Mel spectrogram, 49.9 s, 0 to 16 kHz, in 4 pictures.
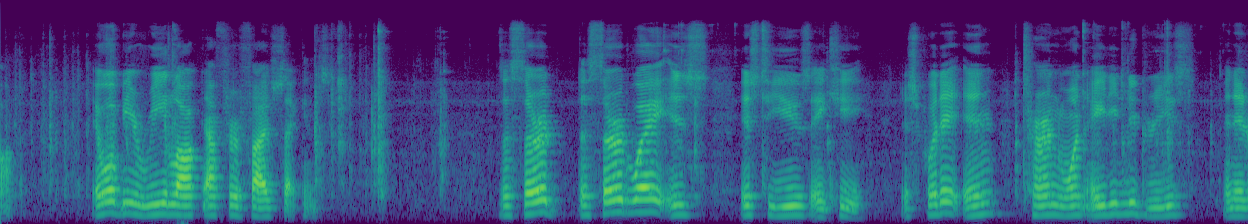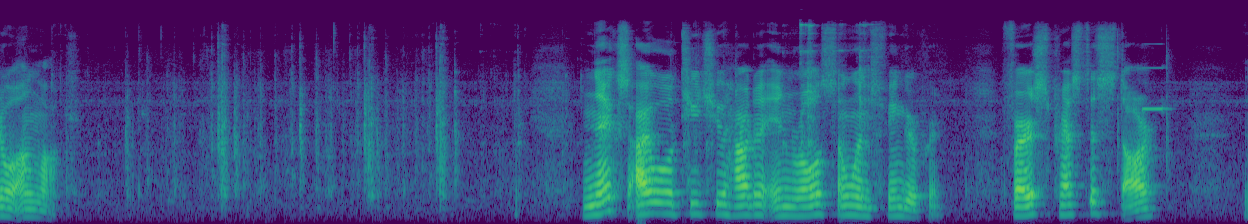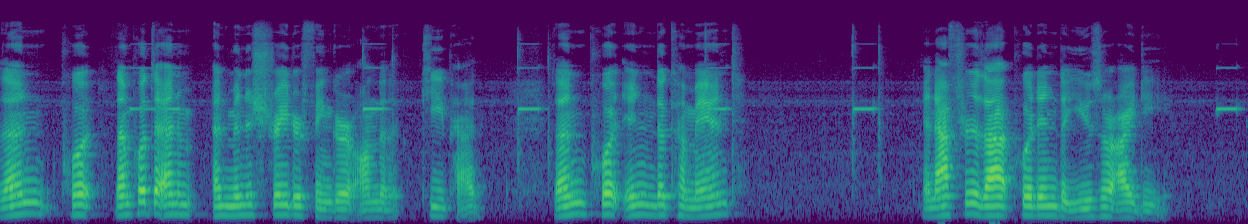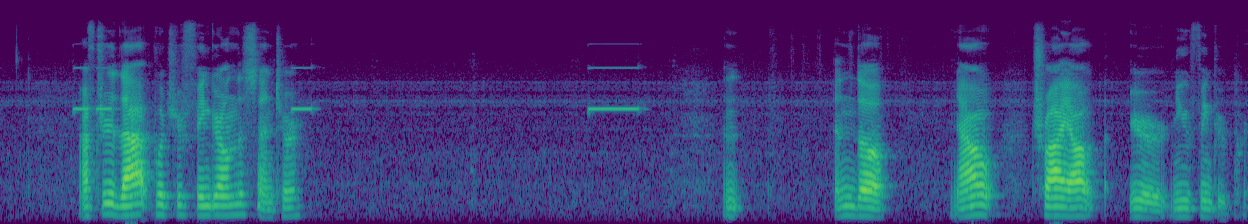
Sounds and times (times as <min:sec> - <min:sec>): Speech: 0:00.0 - 0:00.2, 0:00.9 - 0:03.3, 0:05.0 - 0:13.3, 0:18.3 - 0:21.9, 0:22.6 - 0:24.1, 0:25.0 - 0:29.8, 0:30.5 - 0:32.4, 0:34.2 - 0:36.7, 0:38.2 - 0:40.4, 0:44.7 - 0:44.9, 0:45.8 - 0:46.4, 0:47.0 - 0:49.9.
